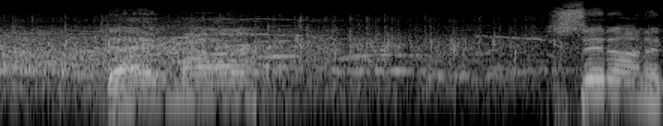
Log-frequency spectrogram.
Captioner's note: cheering and applause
